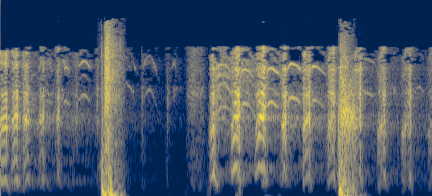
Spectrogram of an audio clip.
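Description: Young men laughing and shouting while splashing in a small pool, with two loud splashes, one about a second in and one a little past three seconds.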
